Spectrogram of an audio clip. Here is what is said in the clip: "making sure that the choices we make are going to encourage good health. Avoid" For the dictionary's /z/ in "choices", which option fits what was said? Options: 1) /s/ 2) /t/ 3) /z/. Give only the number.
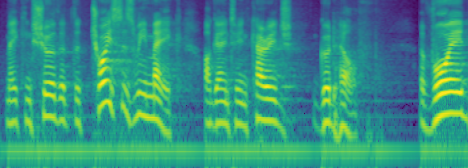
3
